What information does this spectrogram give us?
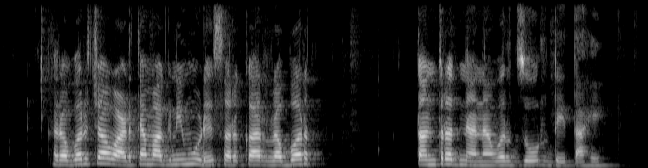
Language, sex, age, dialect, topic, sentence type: Marathi, female, 25-30, Varhadi, agriculture, statement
